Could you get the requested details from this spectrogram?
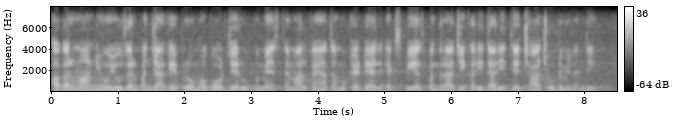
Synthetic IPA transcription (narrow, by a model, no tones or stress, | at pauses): ɐɡəɾmãːnjujuːzəɾpɐ̃ɲd͡ʑakʰeːpɾoːmokoːɾɖd͡ʑeːɾuːpmẽɪst̪eːmaːlkɐjãt̪ɐmũːkʰeɖeːleːkspiːeːspɐ̃nd̪ɾad͡ʑiːxɐɾiːd̪aːɾit̪et͡ɕʰaːt͡ɕʰuːʈmɪlə̃nd̪iː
